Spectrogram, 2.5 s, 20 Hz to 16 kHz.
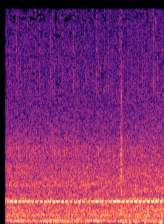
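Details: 2013 Dodge Challenger SXT, engine running: a thin steady high whistle from a loose water pump seal, which the dealer diagnosed. After the pump was replaced the noise was gone.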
